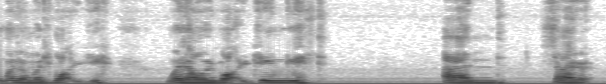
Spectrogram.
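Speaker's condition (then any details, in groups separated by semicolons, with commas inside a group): Cerebral palsy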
